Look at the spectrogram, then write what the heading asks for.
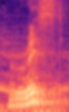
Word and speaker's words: wrist: Susie fractured her wrist in the accident, which means Susie has broken her wrist, and it is wrist and it's not wrist. The W is silent, so it's wrist.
